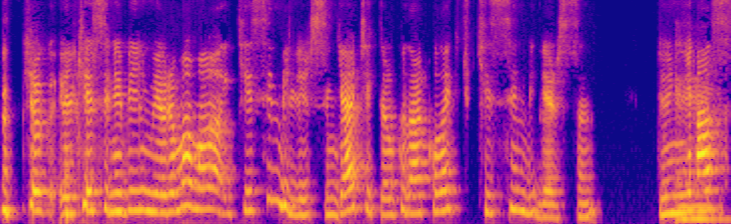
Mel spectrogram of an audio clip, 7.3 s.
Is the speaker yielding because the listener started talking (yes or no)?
no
